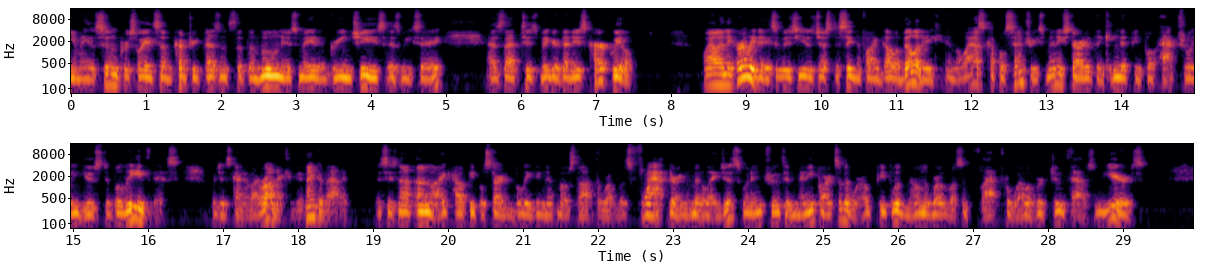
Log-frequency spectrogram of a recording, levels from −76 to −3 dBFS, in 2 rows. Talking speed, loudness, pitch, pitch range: 205 wpm, -27 LUFS, 105 Hz, 100-120 Hz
